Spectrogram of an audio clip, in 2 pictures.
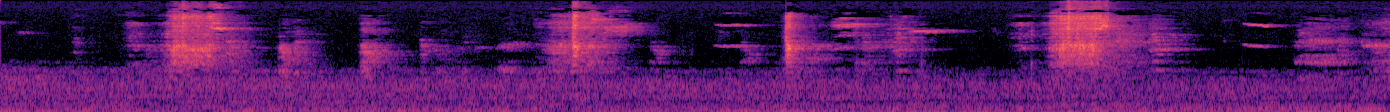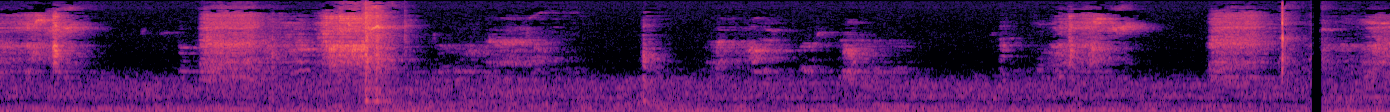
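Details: A flock of grackles in Minnesota calling continuously: a busy mix of scratchy squawks, clicks and short creaky notes, with a constant low rumble beneath.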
